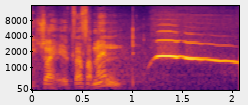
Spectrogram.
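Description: A person whistling one long, clear note that swoops up quickly and then slides slowly down, following a moment of speech.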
